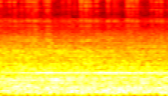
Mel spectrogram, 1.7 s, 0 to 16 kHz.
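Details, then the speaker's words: Home AC system with a TXV and a newly installed condenser fan motor, switched on at 92°F indoors. A thin high squeal from the indoor blower motor rides over the airflow as it starts. Likely a failing blower motor, probably its bearings. "i can hear the i can hear the blow motor screaming a little bit"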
